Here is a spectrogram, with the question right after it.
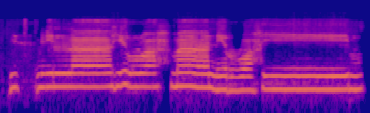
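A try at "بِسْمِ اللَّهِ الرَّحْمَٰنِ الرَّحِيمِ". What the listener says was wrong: Bismillahnya sinnya kurang apa namanya tuh? Kurang dengarnya seperti kayak bismillah tadi kayak diputus bis Bismillah. Jadi di ini kan jangan sampai diputus. Bismillah seperti itu.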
